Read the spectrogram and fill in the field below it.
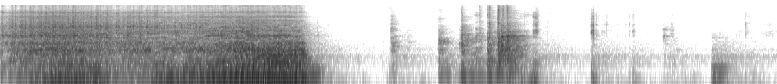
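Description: A sewing machine runs steadily for about three seconds while stitching tucks on a blouse, a loud close whirring rattle. It then stops and gives way to scattered light clicks and taps as the fabric is handled.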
